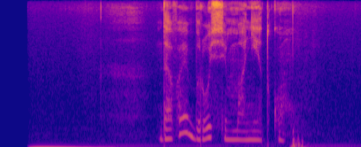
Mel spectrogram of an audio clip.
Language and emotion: Russian, sad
